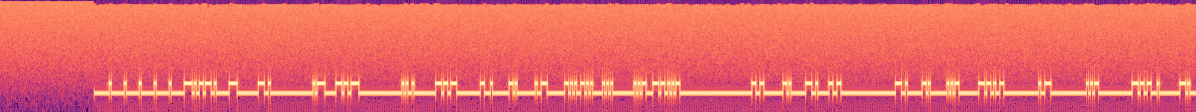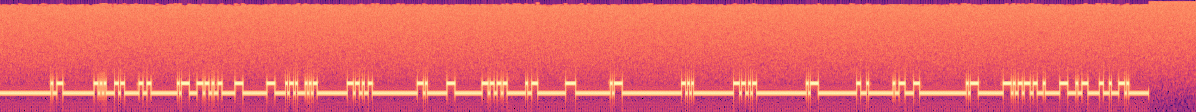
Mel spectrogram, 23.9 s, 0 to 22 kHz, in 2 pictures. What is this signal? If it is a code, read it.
RTTY (50 baud, 450 Hz shift), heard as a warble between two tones, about 800 Hz centre. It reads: ONE OF MCGARRYS SIGNINGS WAS CHARLIE WOODS WHO LATER BECAME COACH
